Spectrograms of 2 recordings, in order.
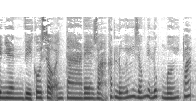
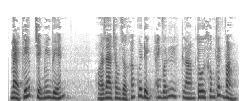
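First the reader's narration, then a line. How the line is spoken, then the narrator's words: Agitated, near outburst. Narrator (Vietnamese): Thanh Tịnh kích động đến nỗi suýt chút nữa thì bụt miệng kêu lên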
